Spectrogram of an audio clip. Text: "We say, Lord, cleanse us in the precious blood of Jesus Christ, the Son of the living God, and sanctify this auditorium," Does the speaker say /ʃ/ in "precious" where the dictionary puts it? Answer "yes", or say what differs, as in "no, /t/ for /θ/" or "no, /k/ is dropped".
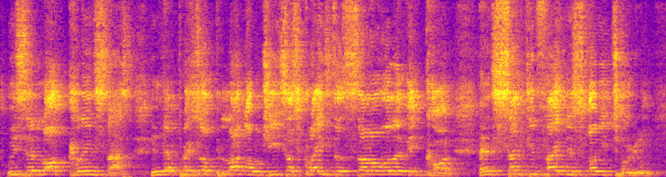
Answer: no, /s/ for /ʃ/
